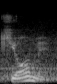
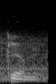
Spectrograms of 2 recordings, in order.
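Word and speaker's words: Cramer: Existe uma outra regra, que é a regra de Kiome. Ele era sueco, então a pronúncia seria mais próximo disso, não seria simplesmente Kramer.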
